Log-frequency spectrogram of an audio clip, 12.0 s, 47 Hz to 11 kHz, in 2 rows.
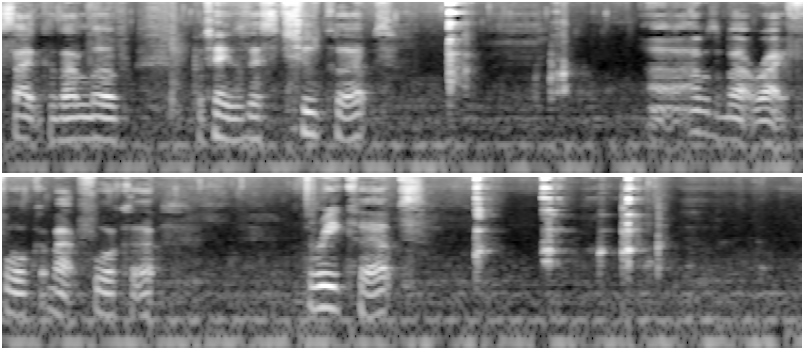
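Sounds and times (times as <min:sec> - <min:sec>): steady low hum: 0:00.0 - 0:12.0
utensil clinking on pot rim: 0:09.5 - 0:11.0.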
